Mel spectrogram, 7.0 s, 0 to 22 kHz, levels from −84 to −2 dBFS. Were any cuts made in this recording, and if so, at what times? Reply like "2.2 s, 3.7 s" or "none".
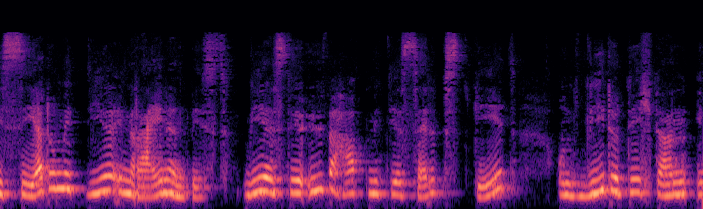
none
